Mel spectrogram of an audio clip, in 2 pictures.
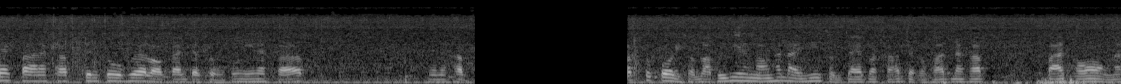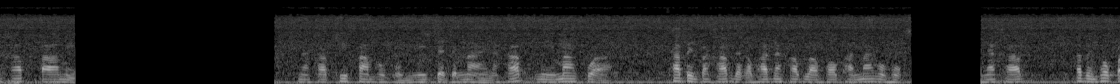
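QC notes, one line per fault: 4.75–6.28 s, 11.96–13.96 s and 20.32–21.02 s, playback stall: the audio drops abruptly to silence mid-flow for about 1.5 s, 2.0 s and 0.7 s, then resumes, likely because the player ran short of buffered data or its output thread was blocked.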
